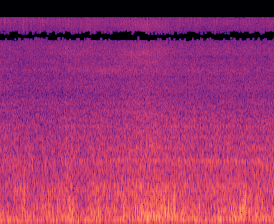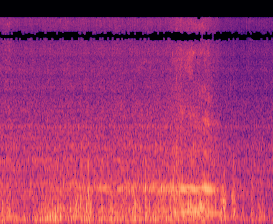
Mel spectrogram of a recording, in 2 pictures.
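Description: Wind buffeting the microphone over engine and road noise from a moving ride in traffic, with a steady tone sounding for about three seconds in the second half.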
